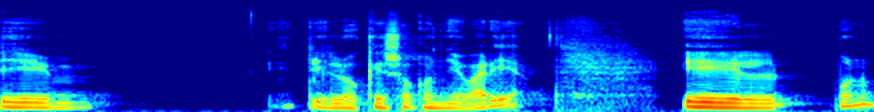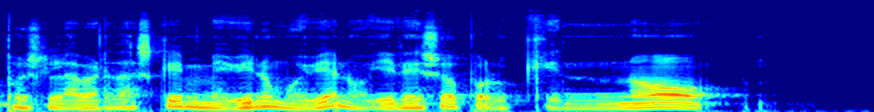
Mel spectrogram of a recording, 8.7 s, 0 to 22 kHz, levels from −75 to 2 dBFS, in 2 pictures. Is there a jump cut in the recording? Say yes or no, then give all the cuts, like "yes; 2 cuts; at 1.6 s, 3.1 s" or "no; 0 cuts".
no; 0 cuts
